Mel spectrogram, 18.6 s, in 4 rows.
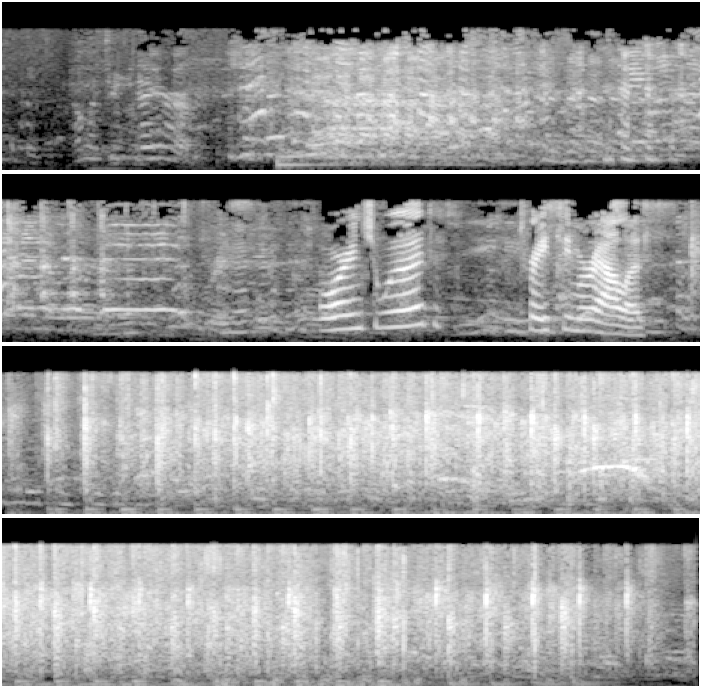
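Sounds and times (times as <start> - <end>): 
speech: 0.7 - 3.0, 6.8 - 9.2
laughter: 1.5 - 6.8, 9.0 - 15.6
crowd applauding and cheering: 4.6 - 6.1, 9.3 - 18.6.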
